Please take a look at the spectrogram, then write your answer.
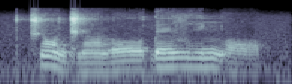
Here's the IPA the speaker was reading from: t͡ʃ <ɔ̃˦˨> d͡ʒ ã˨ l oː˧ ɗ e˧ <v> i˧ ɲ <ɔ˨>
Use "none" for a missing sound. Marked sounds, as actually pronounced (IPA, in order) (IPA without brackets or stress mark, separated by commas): ɔ̃˦˨, v, ɔ˨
